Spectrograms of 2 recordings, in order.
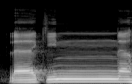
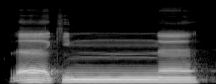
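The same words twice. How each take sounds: First: The final vowel is kept short. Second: The final vowel is drawn out long. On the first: The reciter continues without stopping. "ketika dibaca lanjut dibaca pendek" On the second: The reciter stops after this word. "ketika kita berhenti dibaca panjang"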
